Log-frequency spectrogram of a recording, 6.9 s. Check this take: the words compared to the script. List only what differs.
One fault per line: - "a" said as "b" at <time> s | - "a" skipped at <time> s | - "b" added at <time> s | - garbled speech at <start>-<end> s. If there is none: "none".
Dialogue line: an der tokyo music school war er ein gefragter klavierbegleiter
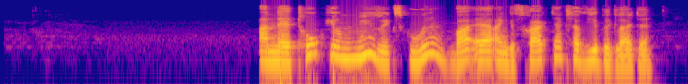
none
